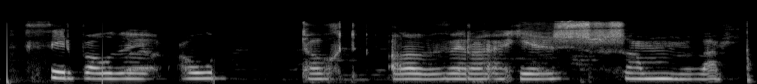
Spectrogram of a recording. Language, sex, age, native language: Icelandic, male, 11, Icelandic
